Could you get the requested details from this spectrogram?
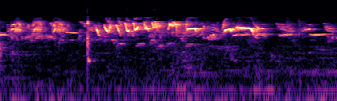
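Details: Chinese hwamei delivering a bright, fast song of high whistles and trills, with one sharp click near the one-second mark.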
